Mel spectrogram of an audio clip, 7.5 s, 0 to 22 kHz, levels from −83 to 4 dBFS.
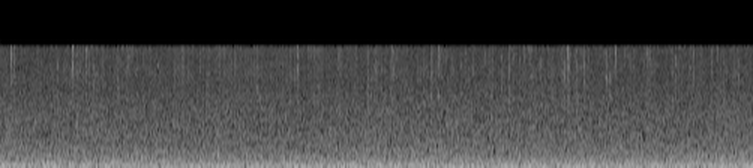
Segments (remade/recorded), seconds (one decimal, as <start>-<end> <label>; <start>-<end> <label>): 0.0-1.6 recorded; 1.6-3.7 remade; 3.7-7.5 recorded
